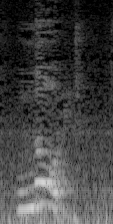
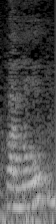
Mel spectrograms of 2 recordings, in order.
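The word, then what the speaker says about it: knot: नोट, इसको हम बेटा कनोट नहीं पढ़ेंगे, इसको हम नोट पढ़ेंगे। जैसे एक वर्ड और होता है नो, नो हम पढ़ते हैं, इसको बहुत से बच्चे कनो बोलते हैं। कनो नहीं होता है, केस रिमेन साइलेंट, के साइलेंट रहता है, एंड हम इसको प्रोनाउंस करते हैं नोट।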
